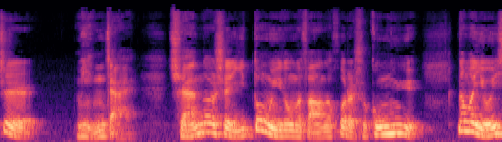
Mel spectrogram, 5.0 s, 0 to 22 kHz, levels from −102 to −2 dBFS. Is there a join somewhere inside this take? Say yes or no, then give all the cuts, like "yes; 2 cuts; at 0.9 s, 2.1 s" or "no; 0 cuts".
no; 0 cuts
